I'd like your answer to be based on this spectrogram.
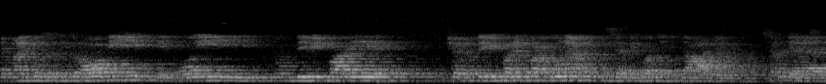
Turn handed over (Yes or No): No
